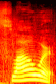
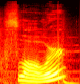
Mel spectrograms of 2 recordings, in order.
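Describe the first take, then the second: First: It is said exactly like the word 'flower'. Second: It is said like 'flor', following the spelling. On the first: The speaker calls it right. "tapi flower, seperti flower bunga" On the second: The speaker calls it wrong. "bacanya bukan flour"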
